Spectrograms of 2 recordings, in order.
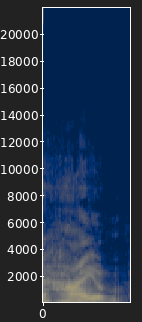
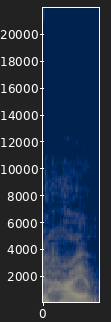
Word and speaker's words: Higham: Uh Richard Haim. Richard Haim. Yeah. H I G H A M. Hi. Spell it again. H I G H A M. Like hi and then AM.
